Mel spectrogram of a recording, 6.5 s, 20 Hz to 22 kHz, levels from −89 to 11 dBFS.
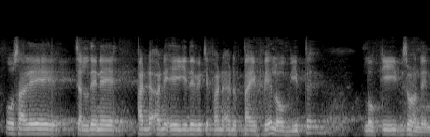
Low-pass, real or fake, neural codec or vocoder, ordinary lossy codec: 7.2 kHz; fake; codec, 24 kHz, 0.9 kbps, WavTokenizer, medium speech release version 1; none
